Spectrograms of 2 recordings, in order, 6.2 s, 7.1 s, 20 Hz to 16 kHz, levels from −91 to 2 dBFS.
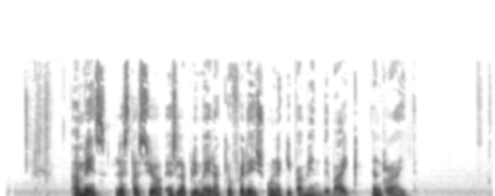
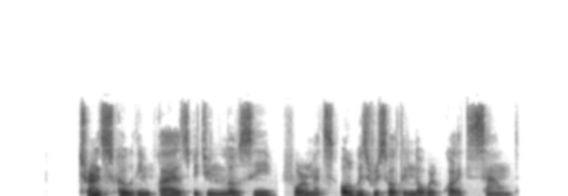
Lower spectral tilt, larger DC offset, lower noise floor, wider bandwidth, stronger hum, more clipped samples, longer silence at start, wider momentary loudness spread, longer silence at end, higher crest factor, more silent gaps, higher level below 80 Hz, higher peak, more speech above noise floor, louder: first, -6 dB/octave vs -4.5 dB/octave; neither; second, -67 dBFS vs under -90 dBFS; first, 11.5 kHz vs 8 kHz; neither; neither; about the same, 0.9 s vs 1 s; about the same, 8 LU vs 8 LU; first, 1.1 s vs 0.7 s; about the same, 20 dB vs 20 dB; neither; second, -72 dBFS vs -56 dBFS; about the same, -6 dBFS vs -4 dBFS; second, 44 dB vs over 67 dB; about the same, -24 LUFS vs -23 LUFS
